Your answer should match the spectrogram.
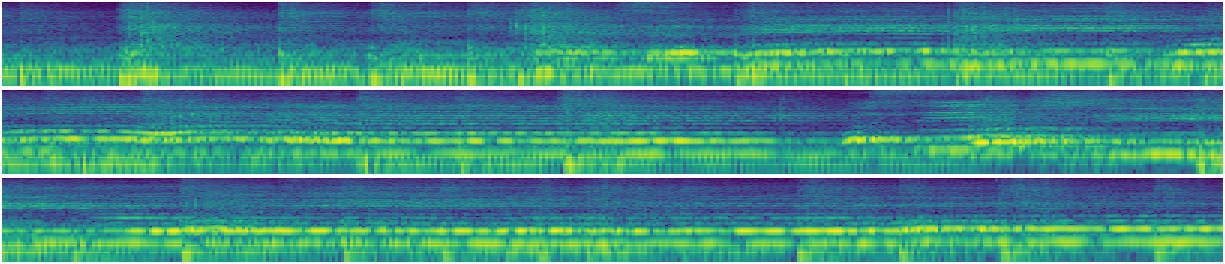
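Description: A small group of young voices sings a song live into microphones, backed by acoustic guitar and a cajón (box drum) keeping a steady beat. The drum drops out briefly about seven seconds in, then comes back.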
